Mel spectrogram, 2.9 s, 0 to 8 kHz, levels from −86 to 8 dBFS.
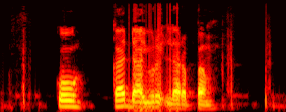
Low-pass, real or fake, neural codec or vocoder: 7.2 kHz; real; none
